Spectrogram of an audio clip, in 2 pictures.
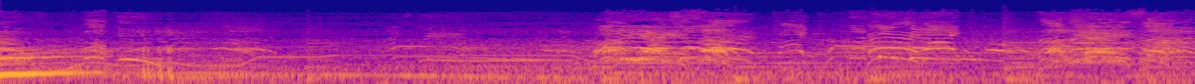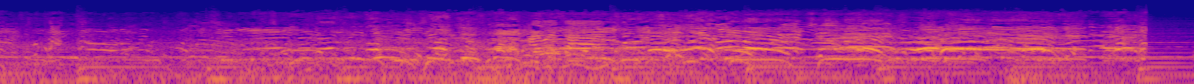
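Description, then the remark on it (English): A crowd of people yelling and shouting over one another at a woman, calling out "Laura Jumer", loud and sustained, with raised voices overlapping in an agitated clamor and a low rumble underneath. “They're all yelling Laura Jumer at her.”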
